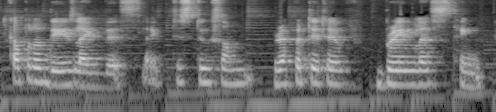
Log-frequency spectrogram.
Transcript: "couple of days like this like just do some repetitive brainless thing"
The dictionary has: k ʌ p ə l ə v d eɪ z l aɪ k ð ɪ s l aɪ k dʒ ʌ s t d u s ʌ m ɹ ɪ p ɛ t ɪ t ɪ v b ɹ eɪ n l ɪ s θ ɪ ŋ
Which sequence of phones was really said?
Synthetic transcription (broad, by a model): k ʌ p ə l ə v d eɪ z l aɪ k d ɪ s l aɪ k dʒ ʌ s t d u s ʌ m ɹ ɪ p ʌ t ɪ t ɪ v b ɹ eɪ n l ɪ s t ɪ ŋ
